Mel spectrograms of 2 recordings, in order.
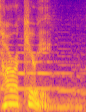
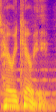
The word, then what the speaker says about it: harakiri: In the samurai tradition, one form of ritual suicide, or seppuku, was harakiri, was often mispronounced as harikiri.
